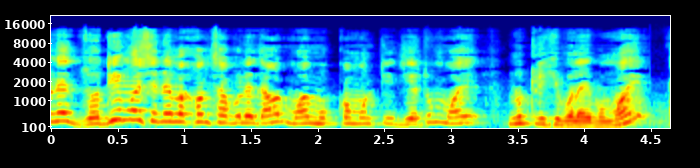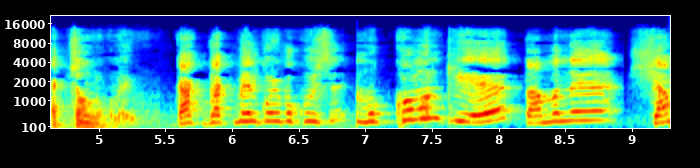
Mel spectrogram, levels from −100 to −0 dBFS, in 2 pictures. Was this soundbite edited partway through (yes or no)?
yes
